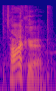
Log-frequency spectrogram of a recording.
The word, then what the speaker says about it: Taka: Oh, Taka. Are you back? Who the hell's Taka?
